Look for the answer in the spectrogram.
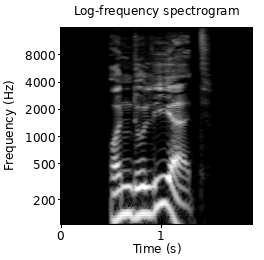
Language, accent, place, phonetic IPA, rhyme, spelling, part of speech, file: German, Germany, Berlin, [ɔnduˈliːɐ̯t], -iːɐ̯t, onduliert, verb, De-onduliert.ogg
- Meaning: 1. past participle of ondulieren 2. inflection of ondulieren: third-person singular present 3. inflection of ondulieren: second-person plural present 4. inflection of ondulieren: plural imperative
